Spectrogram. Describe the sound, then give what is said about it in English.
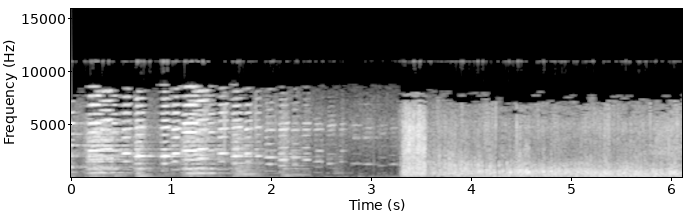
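A few seconds of music give way to a sudden, loud, steady roar of heavy rain and gusting wind, raining on Commander Povey, that holds unbroken to the end, with no one talking. “However, when it rains on Commander Povey, it's doubtful if any storm could weather his raging fury.”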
